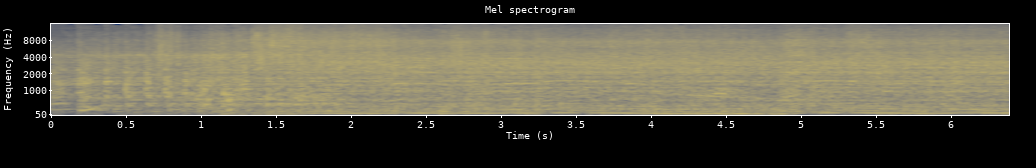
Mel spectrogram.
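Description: Car engine just started, running unevenly at first and settling into a steady idle about a second and a half in, with a constant hiss from the exhaust over the low hum.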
